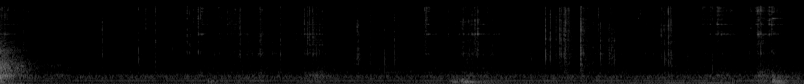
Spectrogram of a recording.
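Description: Fingers in white rubber or latex gloves pick up and crush a few thin, hollow, brittle brown and white eggshell fragments lying in a clear glass bowl. Quiet, bright crackles and sharp little snaps come in scattered bursts over a steady low hum, with some clicks possibly from the shells touching the glass. The shells break into smaller pieces, the crunching growing busier toward the end.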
